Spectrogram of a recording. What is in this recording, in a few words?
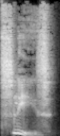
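"sleaze", British English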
